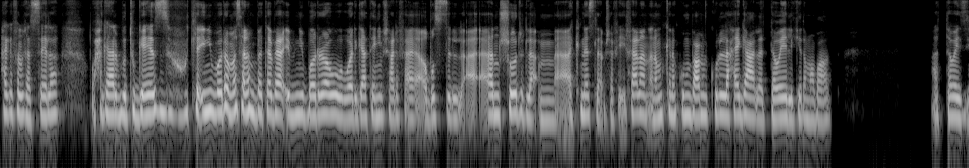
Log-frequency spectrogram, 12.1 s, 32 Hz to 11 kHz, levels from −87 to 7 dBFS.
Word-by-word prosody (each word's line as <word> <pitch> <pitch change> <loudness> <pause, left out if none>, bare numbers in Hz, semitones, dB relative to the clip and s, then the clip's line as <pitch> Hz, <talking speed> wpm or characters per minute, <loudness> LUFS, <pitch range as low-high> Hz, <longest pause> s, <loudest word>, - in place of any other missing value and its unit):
حاجة 210 -2 -2
في 210 - -7
الغسالة 195 +2 -1 0.4
وحاجة 210 -1 0
على 195 - +6
البوتوجاز 205 +2 +3 0.2
وتلاقيني 220 +1 +3
بَرّه 220 0 +4
مثلًا 220 0 +3
باتابع 205 -1 +3
ابني 200 +1 0
بَرّه 195 +1 +2
و 200 -2 +2
وأرجع 185 +1 +1
تاني 185 0 -4
مش 185 - -9
عارفة 175 -1 -2
ابُص 180 +2 -3
ال 180 -1 -4
أنشر، 200 +2 +1
لأ، 175 - -1
إمم 165 -1 -7
أكنُس، 195 +1 -3
لأ، - - -4
مش - - -13
عارفة 170 - -11
إيه، - - -8
فعلًا 205 -1 +1
أنا 175 - -1
ممكن 200 +1 -3
أكون 200 0 -3
باعمِل 190 0 +2
كل 200 0 0
حاجة 195 +1 0
على 180 -2 +2
التوالي 170 +1 -1
كده 180 0 -6
مع 165 - -5
بعض. 165 +1 -8 1.2
على - - -9
التوازي 190 -1 -3
195 Hz, 205 wpm, -22 LUFS, 180-205 Hz, 1.2 s, على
